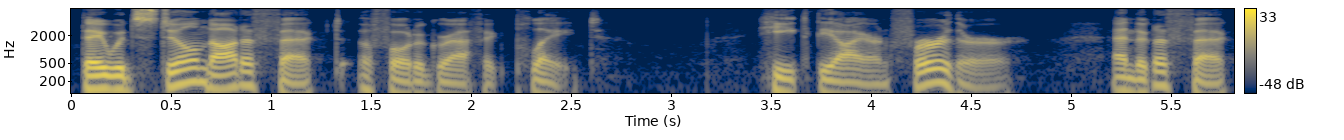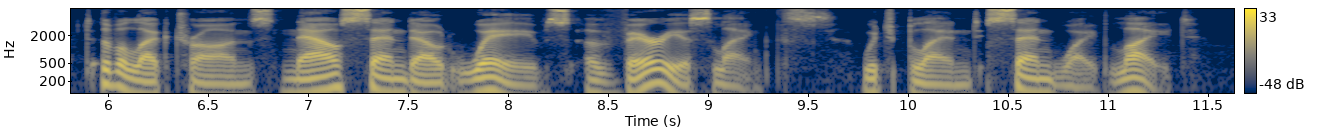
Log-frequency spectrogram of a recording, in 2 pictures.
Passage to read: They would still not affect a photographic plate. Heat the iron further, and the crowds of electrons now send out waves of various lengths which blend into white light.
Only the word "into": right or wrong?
wrong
